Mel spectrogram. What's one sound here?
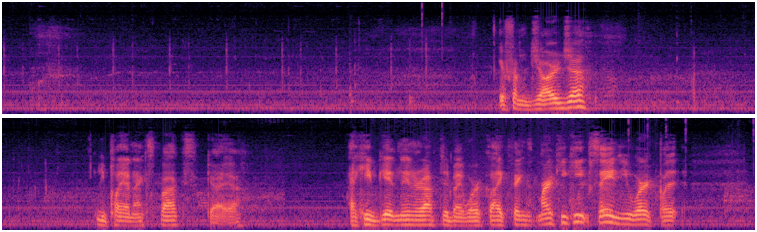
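A fishing reel whirs and clicks as line is wound in.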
